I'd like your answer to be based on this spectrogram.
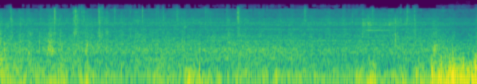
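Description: Hooves of a gaited horse during a riding lesson, giving a steady, rhythmic clip-clop at moderate distance over light wind noise.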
